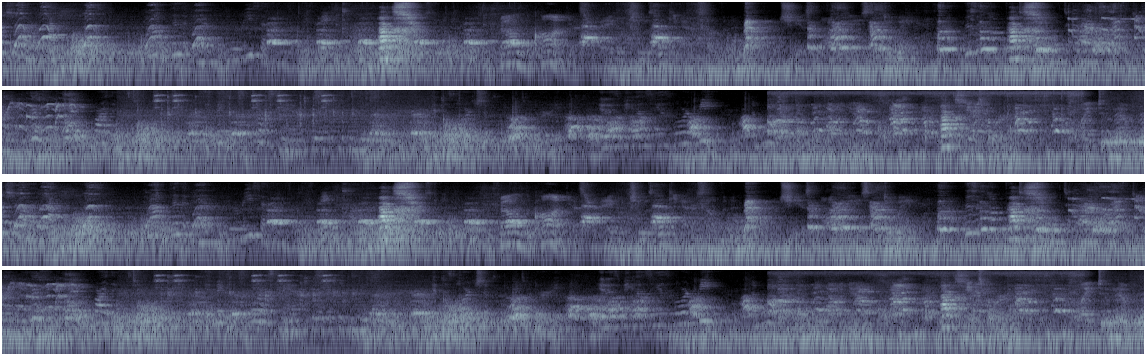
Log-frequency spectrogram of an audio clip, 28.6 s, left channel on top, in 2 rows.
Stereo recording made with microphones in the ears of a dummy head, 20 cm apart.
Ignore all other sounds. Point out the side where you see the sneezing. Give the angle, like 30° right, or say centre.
30° left.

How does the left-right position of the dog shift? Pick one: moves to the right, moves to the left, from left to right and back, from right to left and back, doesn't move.
doesn't move.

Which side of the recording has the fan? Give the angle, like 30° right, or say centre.
80° left.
